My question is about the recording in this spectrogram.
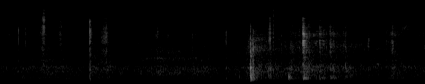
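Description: Faint clicks and crinkles of a thin clear plastic penny sleeve being handled as a trading card is slid into it, with the sharpest ticks about two and a half and three seconds in.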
